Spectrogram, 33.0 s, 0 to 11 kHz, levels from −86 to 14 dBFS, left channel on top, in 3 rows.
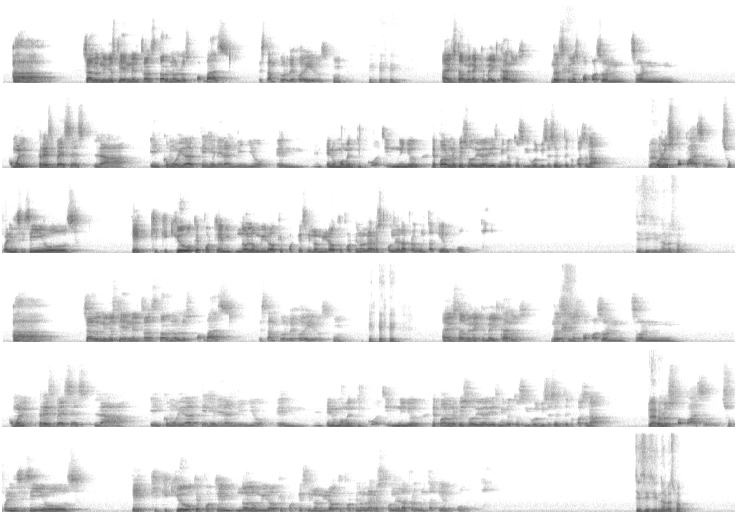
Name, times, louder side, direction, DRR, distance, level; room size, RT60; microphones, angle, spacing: voice 1, 0.2-0.8 1.2-3.4 3.9-5.1 6.6-7.8 8.2-10.1 11.1-12.9 13.2-20.0 20.8-23.1 23.9-29.0, left 4 dB, 50° left, 6 dB, 0.6 m, -27 dB
voice 2, 5.5-6.0 8.4-8.5 20.7-20.9 31.5-32.2, right 5 dB, 90° right, 12 dB, 0.5 m, -31 dB
6.8 x 6.8 x 7.3 m, 0.63 s
head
